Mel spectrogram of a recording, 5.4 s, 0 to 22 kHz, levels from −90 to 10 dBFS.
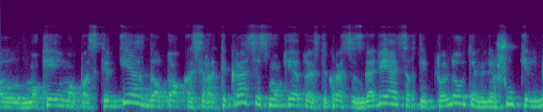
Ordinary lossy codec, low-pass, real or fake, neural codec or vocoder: Opus, 16 kbps; 7.2 kHz; real; none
